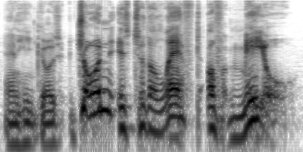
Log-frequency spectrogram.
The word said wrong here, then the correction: Mao: instead of Mao. You pronounced Mao Mayo, something I thought about for 24 hours straight afterwards.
